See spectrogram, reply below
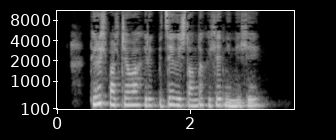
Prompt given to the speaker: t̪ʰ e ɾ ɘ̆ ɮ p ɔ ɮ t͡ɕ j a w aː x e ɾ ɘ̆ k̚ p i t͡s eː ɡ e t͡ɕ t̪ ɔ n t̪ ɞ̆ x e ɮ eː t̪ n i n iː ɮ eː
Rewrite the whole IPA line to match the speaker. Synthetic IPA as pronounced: t̪ʰ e ɾ ɘ̆ ɮ p ɔ ɮ t͡ɕ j a w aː x e ɾ ɘ̆ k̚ p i t͡s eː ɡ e t͡ɕ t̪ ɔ n t̪ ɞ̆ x e ɮ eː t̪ n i n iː ɮ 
